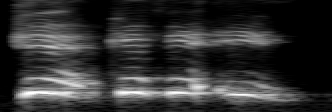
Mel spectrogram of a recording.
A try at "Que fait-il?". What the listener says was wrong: Non, fais la liaison. Que fait-il?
